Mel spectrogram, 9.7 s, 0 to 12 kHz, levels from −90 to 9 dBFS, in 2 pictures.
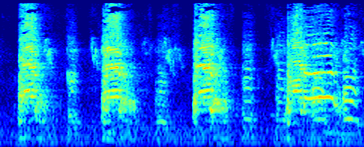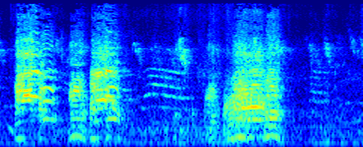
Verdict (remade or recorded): recorded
